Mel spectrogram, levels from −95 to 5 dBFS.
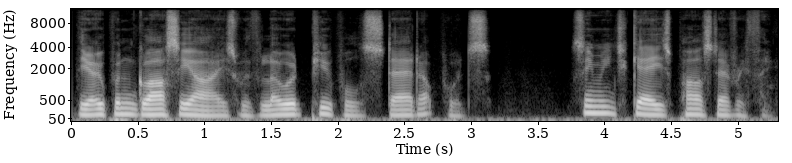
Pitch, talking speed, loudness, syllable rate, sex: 125 Hz, 160 wpm, -18 LUFS, 5.3 syllables/s, male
